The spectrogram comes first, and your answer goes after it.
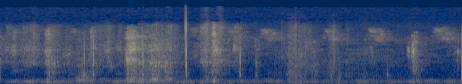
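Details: Rough Collie puppy attacking a broom; brief rough growls and a whimpering whine in short bursts, mixed with sharp clicks and scraping of the brush against the floor, steady low background hum.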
